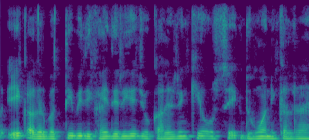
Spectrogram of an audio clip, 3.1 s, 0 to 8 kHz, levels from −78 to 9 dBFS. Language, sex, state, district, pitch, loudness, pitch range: Hindi, male, Jharkhand, Ranchi, 120 Hz, -19 LUFS, 115-125 Hz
